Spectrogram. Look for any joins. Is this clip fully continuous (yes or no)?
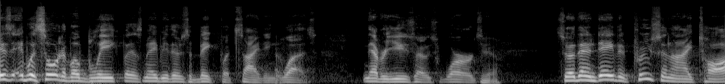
no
